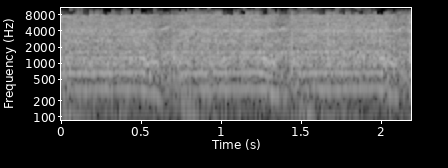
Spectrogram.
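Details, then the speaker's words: Nissan R33 RB25DET Neo during a compression test at full throttle: the starter whirrs in even beats about every 0.7 s. Cylinder 2 read about 115–120, acceptable (over 100). The owners suspect bent valves or a bent rod on cylinders 1, 3 or 6. "Yeah, not bad. 120 with a second cylinder."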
